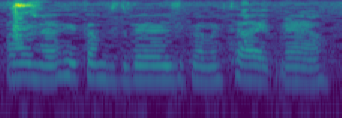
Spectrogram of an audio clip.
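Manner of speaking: ordinary talk, nothing marked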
